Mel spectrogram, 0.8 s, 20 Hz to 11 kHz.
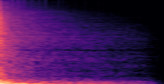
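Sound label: sr16 bass drum; sr16 bd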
